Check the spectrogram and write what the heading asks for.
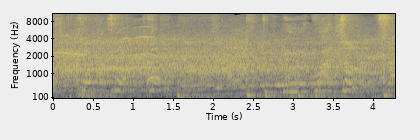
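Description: A live hip-hop track played loud through arena speakers and recorded on a phone, its pulsing bass beat coming through as heavy repeated thumps, with a crowd screaming over it.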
